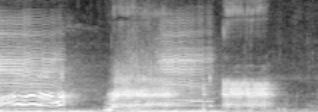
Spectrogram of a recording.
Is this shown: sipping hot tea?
no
